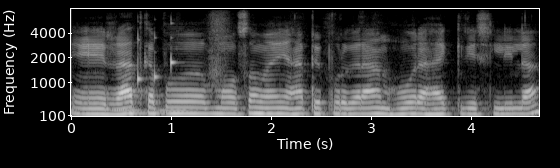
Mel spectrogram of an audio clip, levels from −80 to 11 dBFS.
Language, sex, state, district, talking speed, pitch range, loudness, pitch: Hindi, male, Bihar, West Champaran, 165 wpm, 150-155 Hz, -16 LUFS, 155 Hz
